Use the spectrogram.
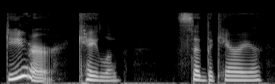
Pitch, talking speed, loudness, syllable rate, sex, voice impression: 210 Hz, 110 wpm, -18 LUFS, 3.7 syllables/s, female, very feminine, young, very thin, slightly tensed, slightly weak, very bright, soft, very clear, very fluent, very cute, intellectual, very refreshing, sincere, calm, very friendly, very reassuring, very unique, elegant, slightly wild, very sweet, very lively, kind, intense, slightly sharp, light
